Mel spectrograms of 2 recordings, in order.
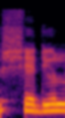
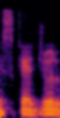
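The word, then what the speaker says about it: schedule: স্কেজুয়াল সো এই শব্দটা এস সি এইচ ইল এটার উচ্চারণ নিয়ে অনেক অনেকে কনফিউজ হয়ে যায় স্কেজ হ্যাঁ তো এটা কিন্তু শেডিউল বললেও কোন সমস্যা নাই দুইটাই কিন্তু রাইট অনেকে শেডিউল বলে অনেকে স্কেডিউল বলে আমেরিকান এবং ব্রিটিশ প্রনান্সিয়েশনের ডিফারেন্স দুইটার উচ্চারণই রাইট ওকে সো স্কেডিজউল বললেও ঠিক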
